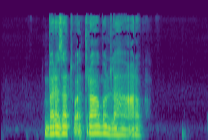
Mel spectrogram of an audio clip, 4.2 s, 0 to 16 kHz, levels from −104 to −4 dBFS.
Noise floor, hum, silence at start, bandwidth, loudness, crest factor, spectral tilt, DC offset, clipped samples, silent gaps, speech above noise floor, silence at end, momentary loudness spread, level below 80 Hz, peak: -79 dBFS; none; 0.9 s; 11.5 kHz; -22 LUFS; 20 dB; -6.5 dB/octave; under 0.1%; under 0.1%; none; 58 dB; 1.35 s; 8 LU; -58 dBFS; -4 dBFS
